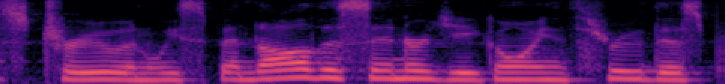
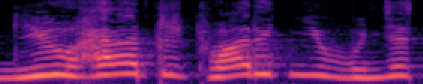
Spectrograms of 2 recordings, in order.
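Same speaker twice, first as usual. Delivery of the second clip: put-on furious scream, higher and louder; 5 semitones higher, 4 dB louder than usual. Telling a story, the speaker acts out a man screaming at the boater: retelling a furious scream. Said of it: "he's screaming at the guy in the boat".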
